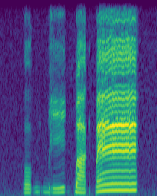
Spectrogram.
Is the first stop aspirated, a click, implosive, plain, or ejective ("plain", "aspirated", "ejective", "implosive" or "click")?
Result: plain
